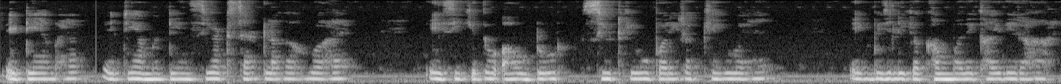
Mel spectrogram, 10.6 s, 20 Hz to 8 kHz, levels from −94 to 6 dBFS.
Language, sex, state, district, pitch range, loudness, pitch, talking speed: Hindi, male, West Bengal, Purulia, 200-210 Hz, -15 LUFS, 205 Hz, 160 wpm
